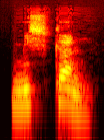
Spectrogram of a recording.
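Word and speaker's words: משכן: Y acá se pronuncia mishkan, esta palabra.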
